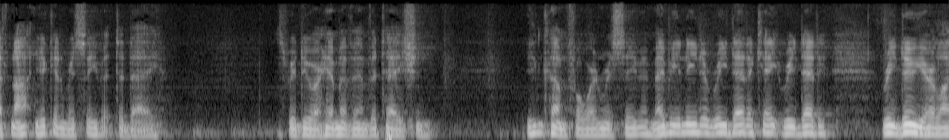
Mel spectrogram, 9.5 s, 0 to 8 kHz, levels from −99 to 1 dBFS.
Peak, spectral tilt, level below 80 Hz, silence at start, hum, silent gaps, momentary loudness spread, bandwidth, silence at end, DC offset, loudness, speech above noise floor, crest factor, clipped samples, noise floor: -12 dBFS; -7.5 dB/octave; -42 dBFS; 0 s; none; none; 12 LU; 7.6 kHz; 0 s; under 0.1%; -31 LUFS; 34 dB; 18 dB; under 0.1%; -63 dBFS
